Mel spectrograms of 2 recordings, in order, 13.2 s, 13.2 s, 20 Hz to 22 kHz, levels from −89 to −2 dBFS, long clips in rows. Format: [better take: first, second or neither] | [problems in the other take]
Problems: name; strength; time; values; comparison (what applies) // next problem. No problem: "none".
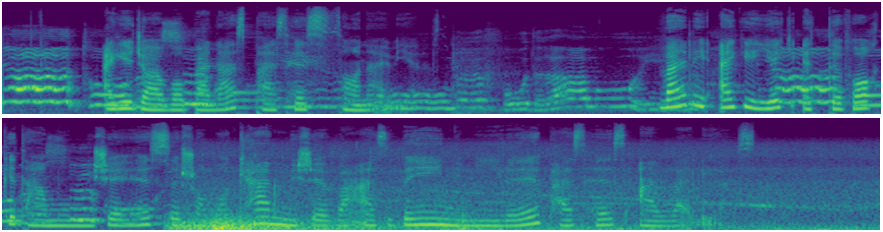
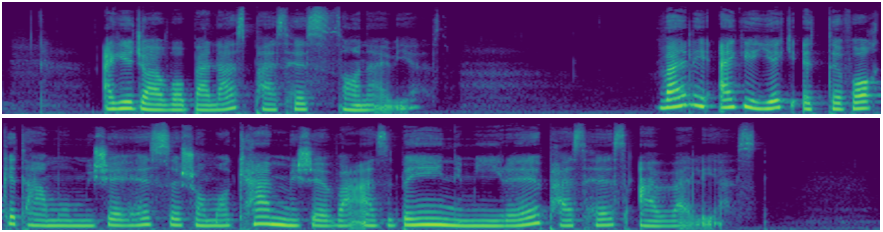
second | rain or running water; loud; throughout; 3 dB below the speech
